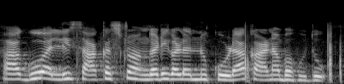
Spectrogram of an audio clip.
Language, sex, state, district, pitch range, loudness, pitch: Kannada, female, Karnataka, Bangalore, 220-255 Hz, -12 LUFS, 235 Hz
